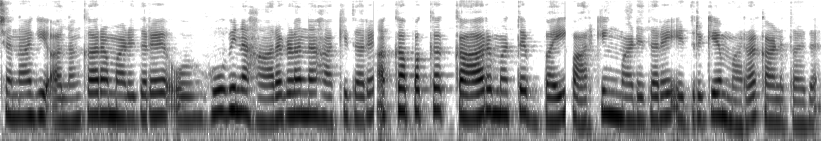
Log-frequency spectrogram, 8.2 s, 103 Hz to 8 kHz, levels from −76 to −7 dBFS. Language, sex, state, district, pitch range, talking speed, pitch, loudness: Kannada, female, Karnataka, Raichur, 205-230 Hz, 115 wpm, 215 Hz, -17 LUFS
